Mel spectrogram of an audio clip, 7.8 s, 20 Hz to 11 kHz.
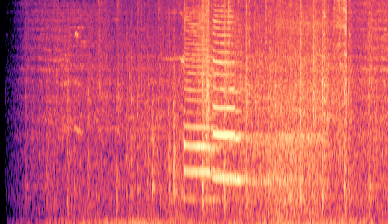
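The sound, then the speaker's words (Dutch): A train rolls slowly along the rails at about 40 km per hour, slowed because of a dead swan beside the track, with a steady low rumble, a long horn blast sounding partway through over the continuing clatter of the wheels. “De trein rijdt met een gangetje van 40 km per uur.”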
